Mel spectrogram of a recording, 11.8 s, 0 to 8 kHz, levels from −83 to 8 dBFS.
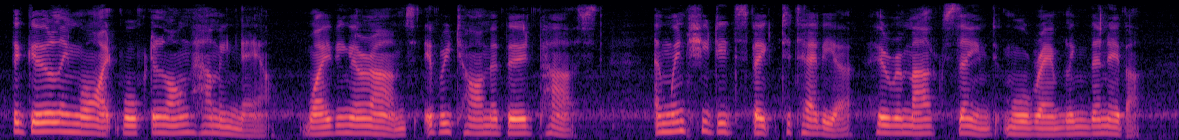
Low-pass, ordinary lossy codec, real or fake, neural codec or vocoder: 7.2 kHz; AAC, 48 kbps; real; none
